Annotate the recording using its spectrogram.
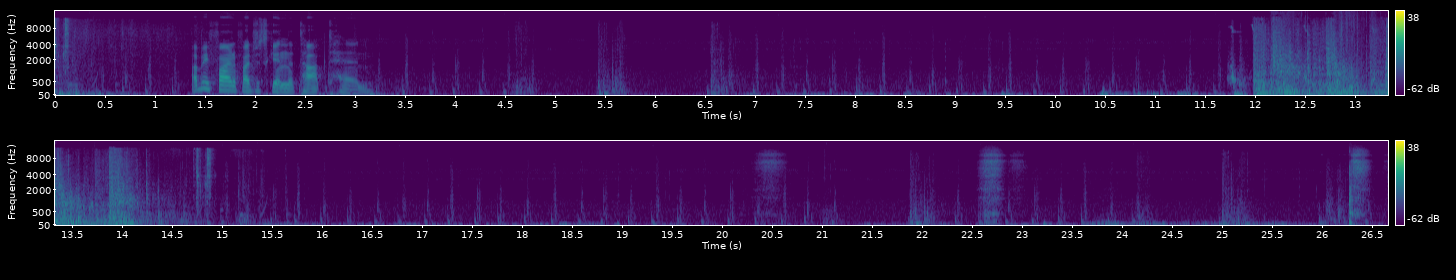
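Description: Footsteps run quickly over grass.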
